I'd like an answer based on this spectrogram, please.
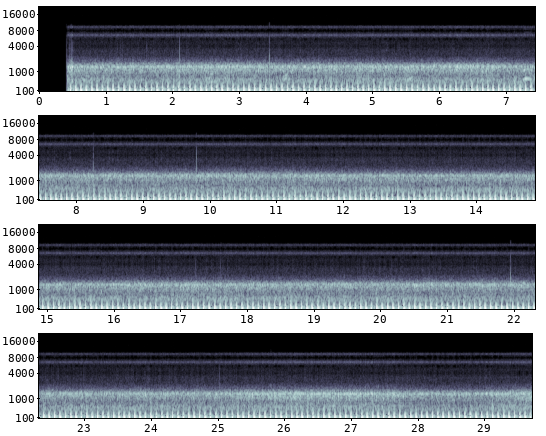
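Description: Quad engine running at a steady speed with no revving, starting abruptly about half a second in.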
